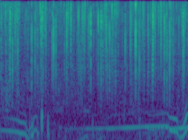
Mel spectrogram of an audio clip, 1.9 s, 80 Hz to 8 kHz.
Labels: {"label": "biophony, cascading saw", "recorder": "SoundTrap 600 or HydroMoth"}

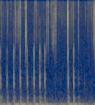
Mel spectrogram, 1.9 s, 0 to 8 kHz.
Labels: {"label": "biophony, knock", "recorder": "SoundTrap 300"}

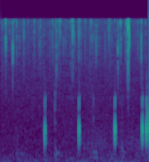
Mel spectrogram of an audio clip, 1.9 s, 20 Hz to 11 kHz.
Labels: {"label": "biophony, knock croak", "recorder": "SoundTrap 300"}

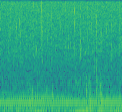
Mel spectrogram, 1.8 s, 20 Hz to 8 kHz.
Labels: {"label": "anthrophony, boat engine", "recorder": "SoundTrap 300"}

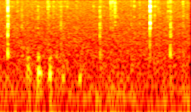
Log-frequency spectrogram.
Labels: {"label": "ambient", "recorder": "HydroMoth"}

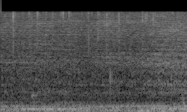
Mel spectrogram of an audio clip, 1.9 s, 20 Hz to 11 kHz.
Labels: {"label": "anthrophony, boat engine", "recorder": "SoundTrap 500"}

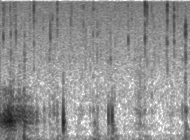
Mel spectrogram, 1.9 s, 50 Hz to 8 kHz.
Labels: {"label": "biophony, low growl", "recorder": "SoundTrap 300"}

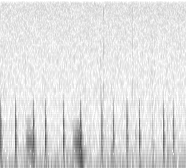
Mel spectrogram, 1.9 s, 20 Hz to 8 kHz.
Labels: {"label": "biophony, knock croak", "recorder": "SoundTrap 300"}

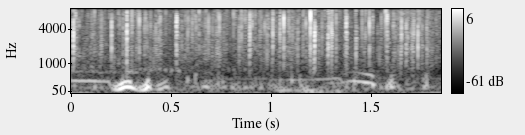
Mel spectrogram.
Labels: {"label": "biophony, cascading saw", "recorder": "SoundTrap 600 or HydroMoth"}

